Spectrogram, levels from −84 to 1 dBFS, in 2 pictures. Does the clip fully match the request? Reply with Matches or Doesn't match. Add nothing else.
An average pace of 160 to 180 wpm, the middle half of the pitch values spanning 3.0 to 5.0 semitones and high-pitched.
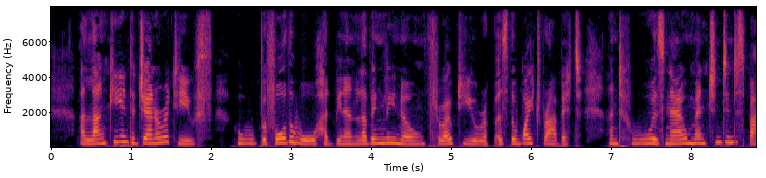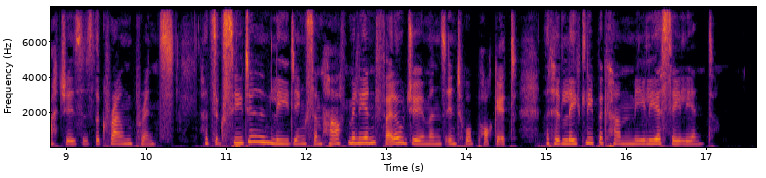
Matches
